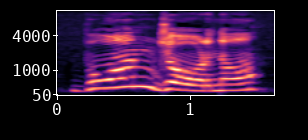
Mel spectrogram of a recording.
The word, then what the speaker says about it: buongiorno: Buongiorno. Buongiorno. Buongiorno. When you pronounce it very fast, you don't hear buon, you hear bon, buongiorno, but actually it is buon giorno, which means giorno, day,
